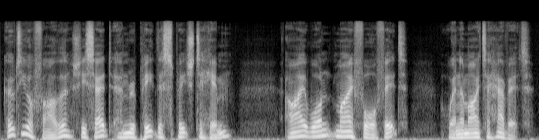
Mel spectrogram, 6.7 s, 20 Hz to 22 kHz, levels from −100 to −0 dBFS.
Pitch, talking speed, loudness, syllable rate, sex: 120 Hz, 195 wpm, -16 LUFS, 4.5 syllables/s, male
